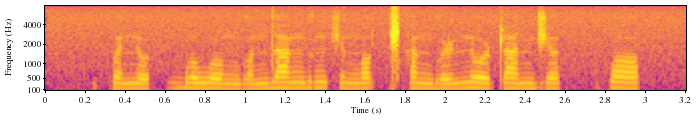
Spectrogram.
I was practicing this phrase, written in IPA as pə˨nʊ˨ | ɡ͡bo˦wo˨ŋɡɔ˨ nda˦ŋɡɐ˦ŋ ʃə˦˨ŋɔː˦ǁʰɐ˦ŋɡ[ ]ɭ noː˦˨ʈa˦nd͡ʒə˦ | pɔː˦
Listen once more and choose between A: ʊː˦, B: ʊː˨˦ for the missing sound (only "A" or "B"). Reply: B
